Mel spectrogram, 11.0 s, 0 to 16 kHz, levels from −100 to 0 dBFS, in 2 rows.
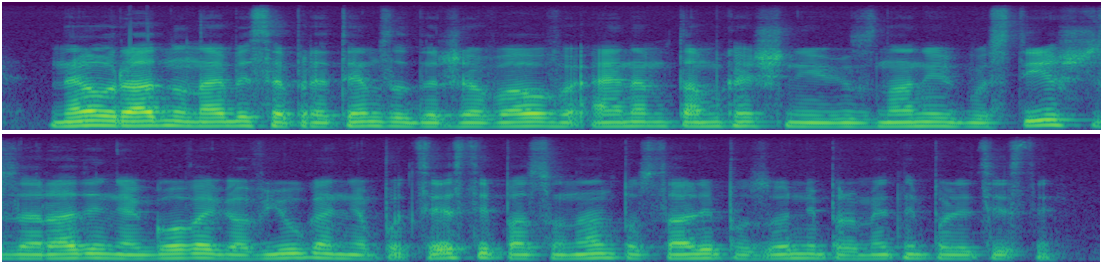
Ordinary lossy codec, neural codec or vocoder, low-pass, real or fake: none; none; 14.4 kHz; real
